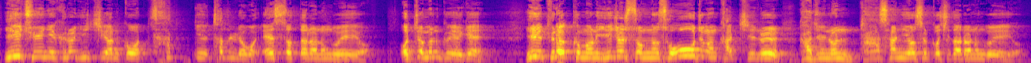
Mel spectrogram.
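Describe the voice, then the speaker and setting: High-voiced male pastor preaching. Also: unhurried, fairly bright tone. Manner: earnest preaching, repeats "라는 거예요" endings; addresses the congregation as "여러분". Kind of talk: sermon.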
